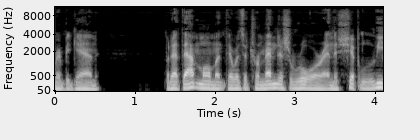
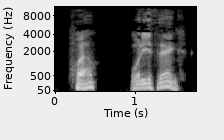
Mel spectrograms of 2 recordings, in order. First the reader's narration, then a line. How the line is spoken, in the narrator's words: Winters said nervously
